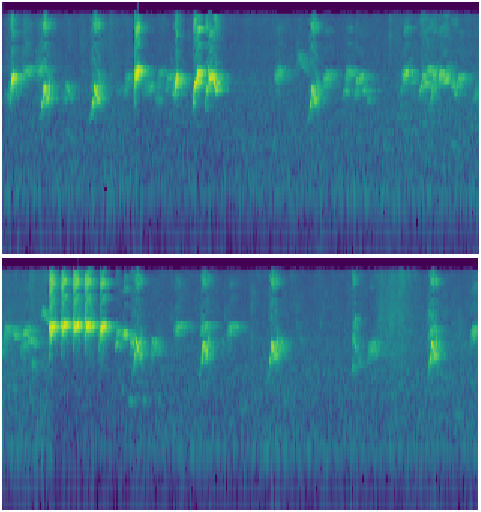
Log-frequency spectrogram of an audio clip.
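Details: Thai red-whiskered bulbul singing at length: energetic runs of chirpy, warbling notes, a dense rapid trill near the middle, then evenly paced bright phrases, a low hum in the background.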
